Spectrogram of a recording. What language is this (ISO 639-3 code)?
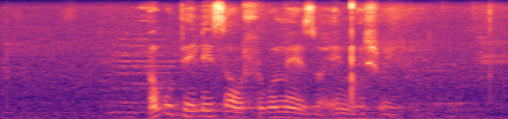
xho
